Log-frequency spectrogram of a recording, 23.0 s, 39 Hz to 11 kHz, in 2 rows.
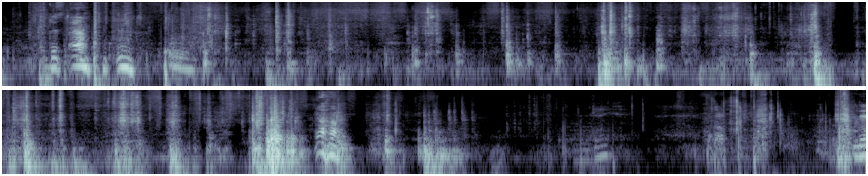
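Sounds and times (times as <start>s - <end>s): pipe scraping against wood: 0.4s - 16.8s.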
